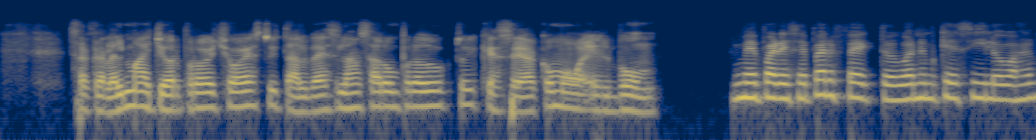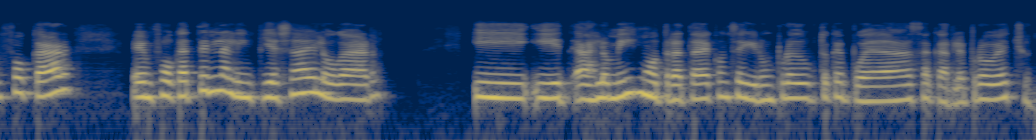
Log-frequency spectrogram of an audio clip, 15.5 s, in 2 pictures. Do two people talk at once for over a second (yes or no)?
no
